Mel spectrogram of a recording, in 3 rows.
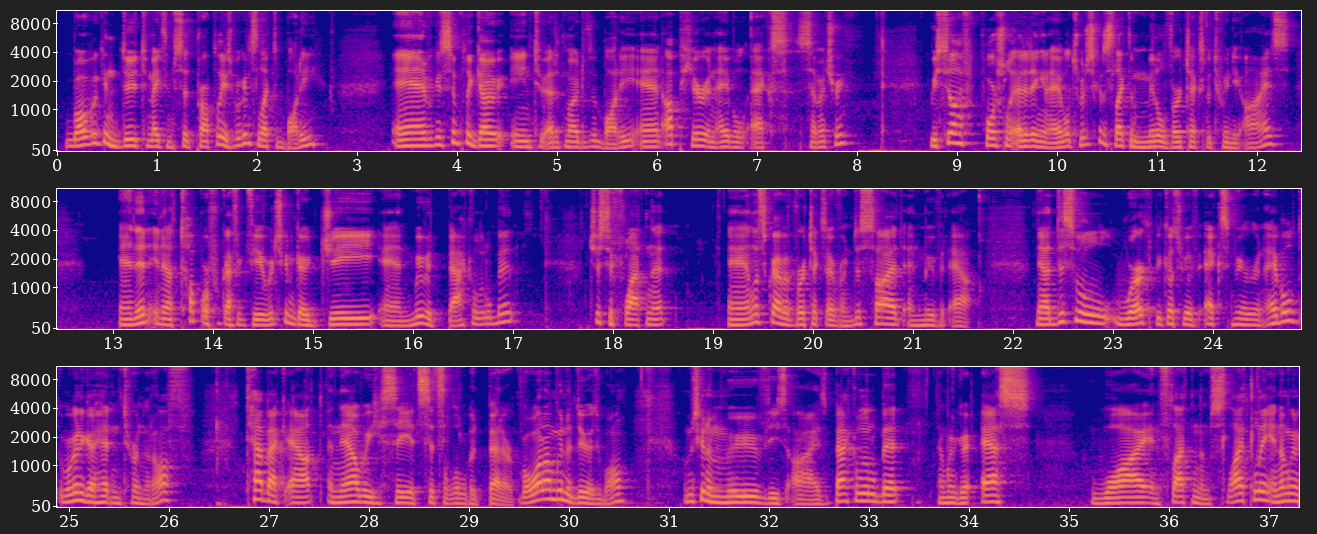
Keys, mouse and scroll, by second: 1.4 click, 3.8-4.7 drag, 6.6 click, 13.0 KP_7, 14.0 shift+middle click, 14.8 g, 19.3 click, 20.2 g, 25.0 click, 26.2 Tab, 26.5-27.0 middle drag, 27.1 alt+a, 27.7-28.1 middle drag, 29.5 KP_7, 31.0 g, 32.9 shift+middle drag, 33.7 s, 37.0 r.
